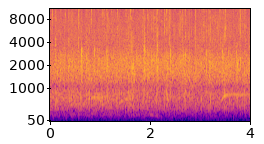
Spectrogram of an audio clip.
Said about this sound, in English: Moms building a business. Give these ladies a round of applause. That's hard. That's hard.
